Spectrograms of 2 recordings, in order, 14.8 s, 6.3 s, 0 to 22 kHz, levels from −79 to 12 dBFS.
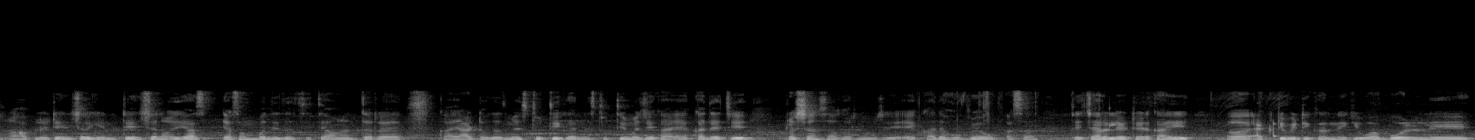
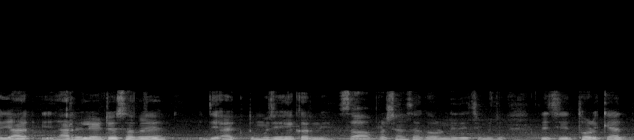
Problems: constant background noise, continuous background conversations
